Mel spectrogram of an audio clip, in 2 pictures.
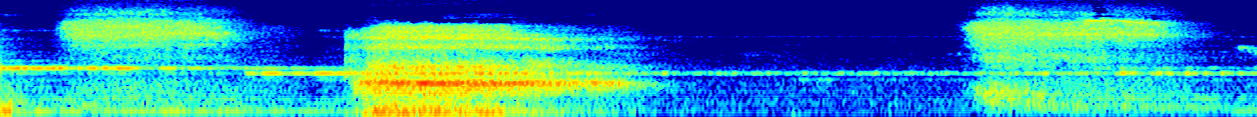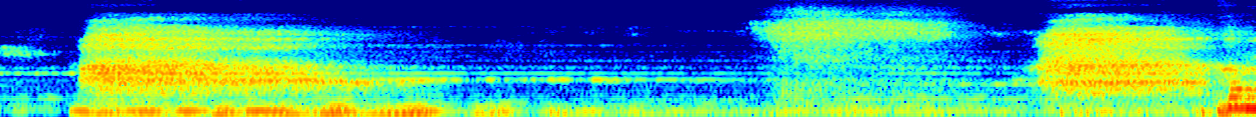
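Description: Slow, audible breaths during a beginner yoga stretch, several soft inhales and exhales separated by pauses, close and quiet with no talking.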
